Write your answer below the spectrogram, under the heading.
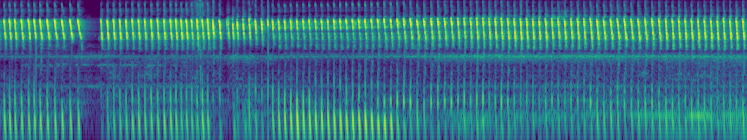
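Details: Bar-winged prinia singing a long 'ngebren nembak' sequence for tutoring cage birds: fast, ringing high chips in an almost unbroken stream, with two short breaks early on.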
